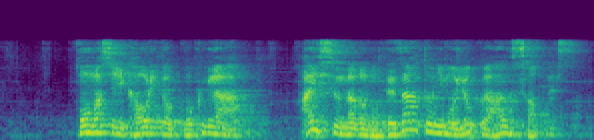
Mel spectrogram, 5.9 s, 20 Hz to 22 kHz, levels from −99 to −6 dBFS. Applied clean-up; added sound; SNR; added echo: neural separator model SepFormer DNS4.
